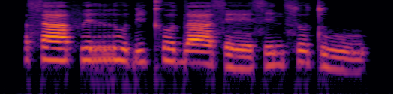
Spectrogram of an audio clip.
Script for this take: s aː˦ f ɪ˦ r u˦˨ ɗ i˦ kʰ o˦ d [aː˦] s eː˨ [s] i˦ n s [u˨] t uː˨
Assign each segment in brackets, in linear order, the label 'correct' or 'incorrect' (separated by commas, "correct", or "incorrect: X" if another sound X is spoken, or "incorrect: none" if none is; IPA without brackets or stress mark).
correct, correct, incorrect: u˦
